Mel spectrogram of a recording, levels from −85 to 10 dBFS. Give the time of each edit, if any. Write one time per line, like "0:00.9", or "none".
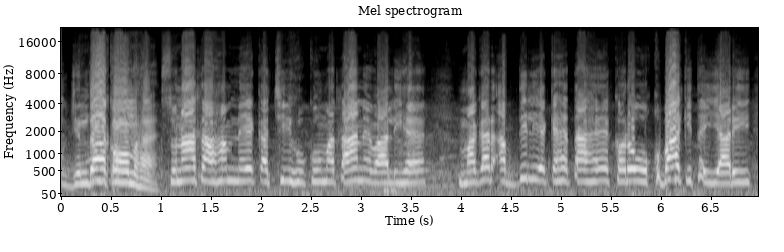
0:01.0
